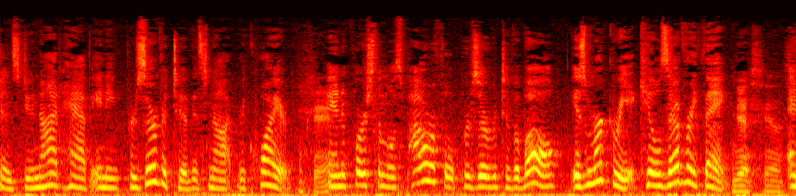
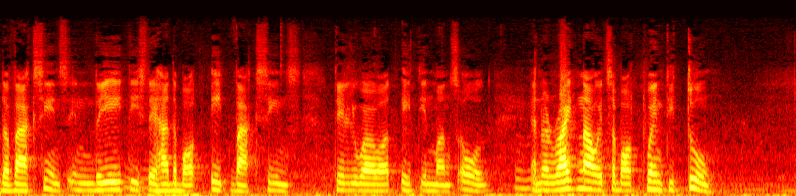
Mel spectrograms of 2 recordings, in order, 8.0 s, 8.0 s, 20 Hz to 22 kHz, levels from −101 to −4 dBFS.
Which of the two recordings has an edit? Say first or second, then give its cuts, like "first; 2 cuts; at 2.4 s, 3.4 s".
first; 1 cut; at 2.5 s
